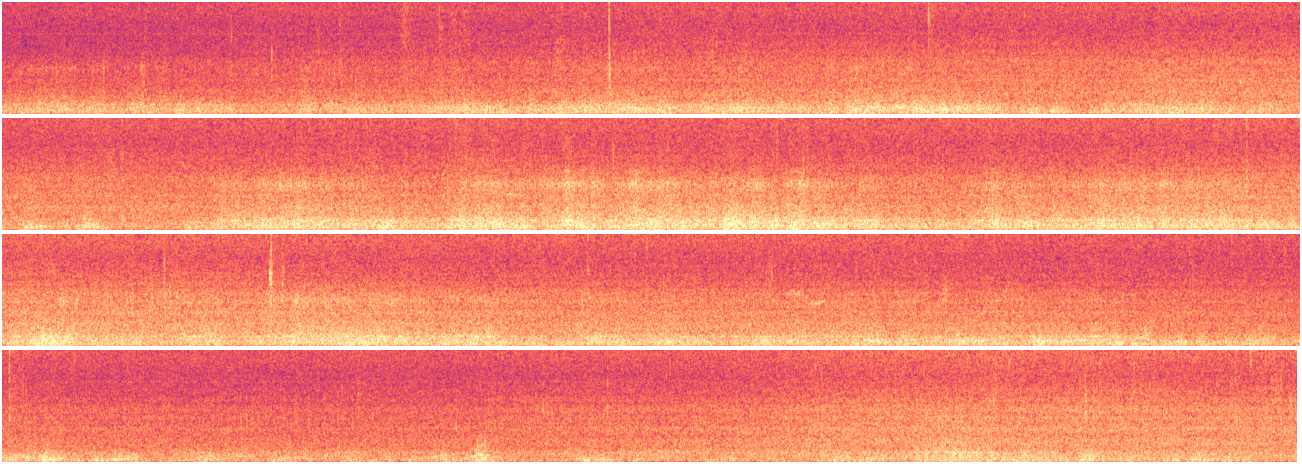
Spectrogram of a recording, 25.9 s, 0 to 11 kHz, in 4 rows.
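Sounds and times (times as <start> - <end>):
wind buffeting microphone: 0.0 - 25.9
wind gusting through trees: 0.0 - 25.9.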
